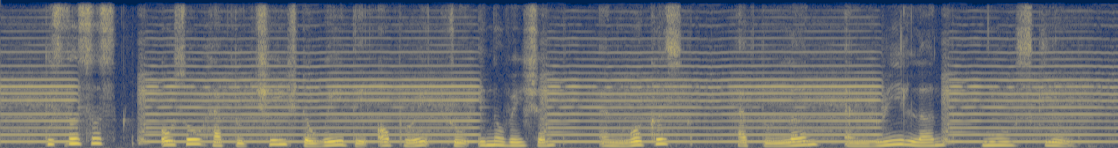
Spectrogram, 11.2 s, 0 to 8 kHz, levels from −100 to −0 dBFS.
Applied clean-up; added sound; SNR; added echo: none; Bowed string instrument; 4 dB; none.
